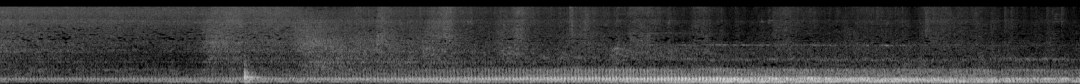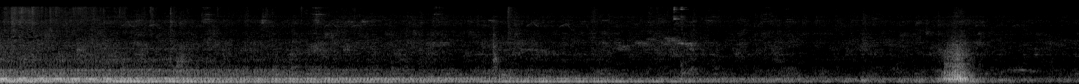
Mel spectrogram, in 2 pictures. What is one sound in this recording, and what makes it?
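Food sizzles in a hot pan, slowly quietening.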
